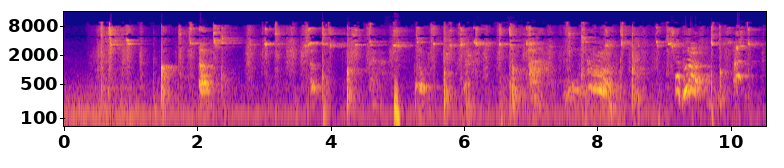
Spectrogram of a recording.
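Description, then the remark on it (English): A voice mimics a tennis match on television as a blind person hears it, with a rapid, busy stream of high squeaky yelps and sharp mouth pops for the ball hits, going on nonstop for about ten seconds. “Well, I was just going to show you what a blind guy hears when tennis is on television.”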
